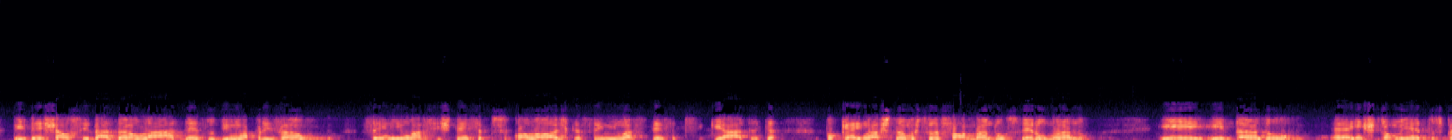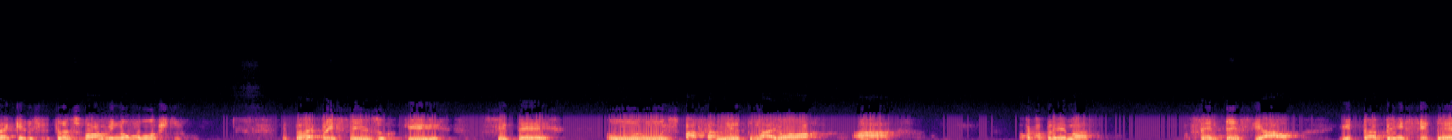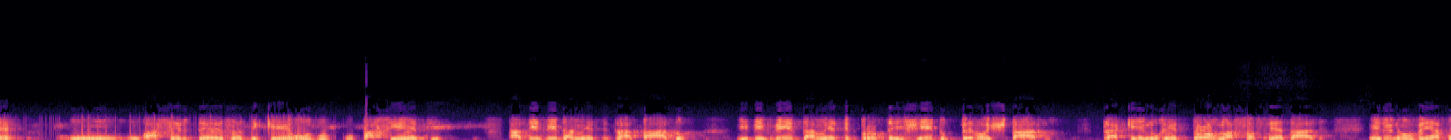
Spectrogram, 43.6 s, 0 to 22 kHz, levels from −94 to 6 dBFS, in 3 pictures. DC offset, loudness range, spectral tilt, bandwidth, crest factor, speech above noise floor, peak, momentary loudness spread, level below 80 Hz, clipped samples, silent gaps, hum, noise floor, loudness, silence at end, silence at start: under 0.1%; 3 LU; -7.5 dB/octave; 4.1 kHz; 14 dB; 42 dB; -2 dBFS; 8 LU; -66 dBFS; under 0.1%; none; none; -56 dBFS; -15 LUFS; 0 s; 0.15 s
